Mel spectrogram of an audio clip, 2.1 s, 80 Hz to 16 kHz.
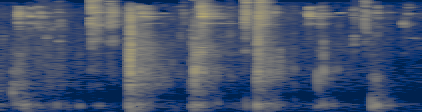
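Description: Gold-tone metal clasps and rings of a Louis Vuitton Speedy Bandoulière 25's shoulder strap clinking, with rustling of the canvas bag as it is handled, in a run of irregular clicks.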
